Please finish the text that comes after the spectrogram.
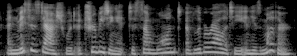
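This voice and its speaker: A woman narrating a classic novel as an audiobook reader, in an expressive scripted literary style. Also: mid-range voice, breathy edge.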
